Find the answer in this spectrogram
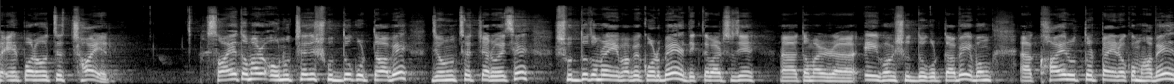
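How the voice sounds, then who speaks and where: A man with a notably high voice walks students through exam answers. He talks to them directly and leans on frequent filler pauses between items. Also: steady tone. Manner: hesitant, many fillers. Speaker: teacher.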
